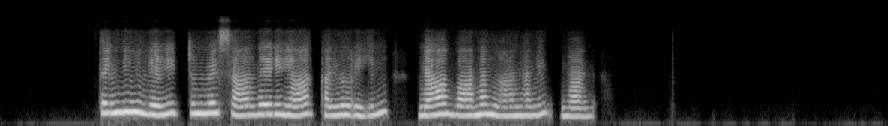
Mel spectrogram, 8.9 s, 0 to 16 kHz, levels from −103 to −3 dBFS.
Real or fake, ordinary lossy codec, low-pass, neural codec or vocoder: fake; Opus, 24 kbps; 7.2 kHz; codec, 16 kHz, 0.5 kbps, FreqCodec, smaller model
